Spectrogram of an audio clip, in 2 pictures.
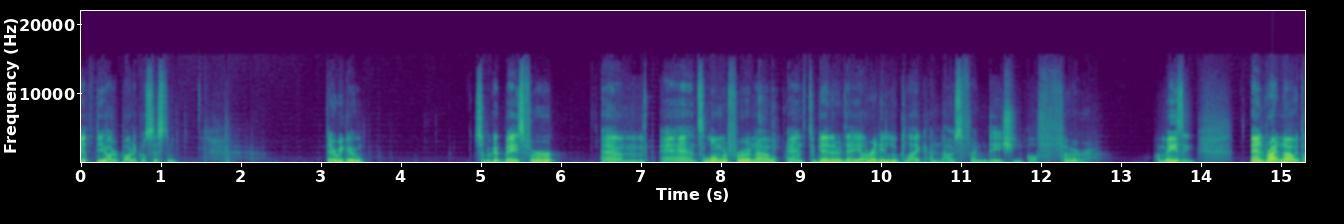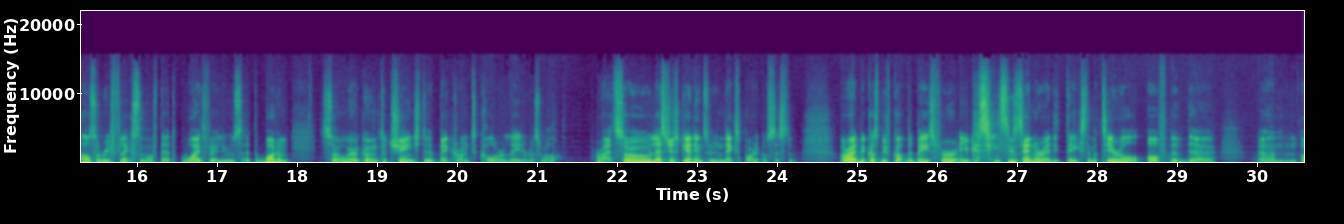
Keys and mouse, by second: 0.3 click, 0.3 middle click, 8.7 ctrl+s, 18.9 click, 18.9 middle click, 21.2 click, 22.3-27.8 middle drag, 24.1-27.0 drag, 27.7 click.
